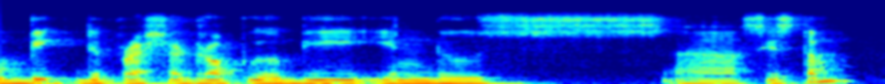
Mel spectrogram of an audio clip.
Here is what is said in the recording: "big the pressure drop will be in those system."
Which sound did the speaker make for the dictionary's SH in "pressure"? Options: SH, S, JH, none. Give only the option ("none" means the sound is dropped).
SH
